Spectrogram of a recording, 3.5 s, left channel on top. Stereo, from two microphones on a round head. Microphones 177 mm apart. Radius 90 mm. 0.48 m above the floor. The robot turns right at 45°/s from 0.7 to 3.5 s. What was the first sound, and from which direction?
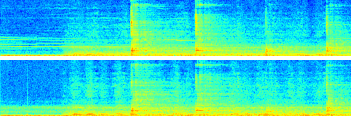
Tapping, 70° left (ahead or behind).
